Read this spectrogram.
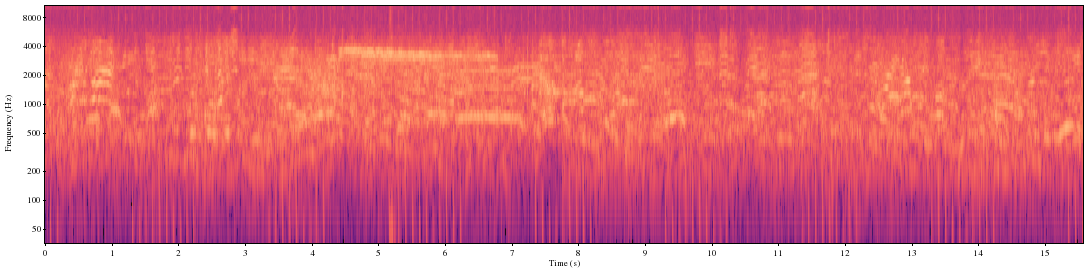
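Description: A crowd of men and women talks and calls out outdoors.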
